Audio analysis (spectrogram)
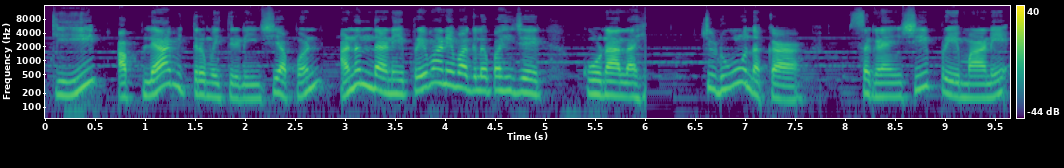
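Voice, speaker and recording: Slow-paced woman telling children's stories. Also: medium pitch. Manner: drawn-out, repeated words for emphasis. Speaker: children's storyteller. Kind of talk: expressive storytelling for young children. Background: background music.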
